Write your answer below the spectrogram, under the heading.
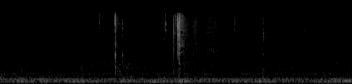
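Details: Sparse snipping and clicking noises in a small room over a faint steady hum; no animal calls present.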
